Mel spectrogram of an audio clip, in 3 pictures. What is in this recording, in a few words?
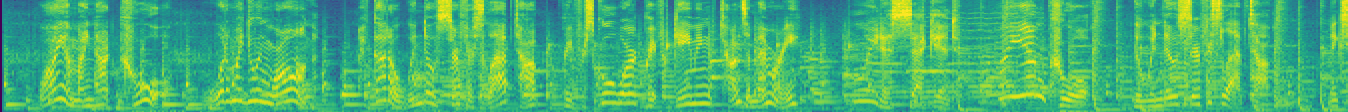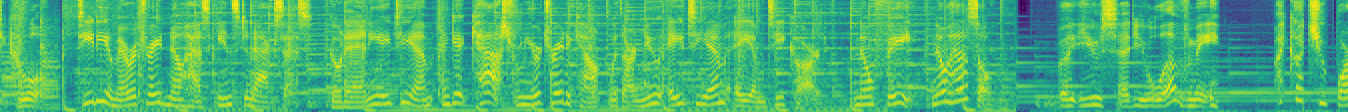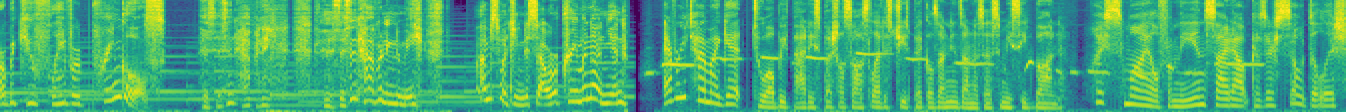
Commercial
